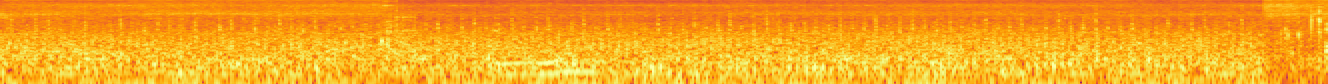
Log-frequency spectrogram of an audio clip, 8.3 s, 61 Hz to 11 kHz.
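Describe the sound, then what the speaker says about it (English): A helicopter in the video game Warzone 3 roars continuously and loudly with a steady dense rotor and engine wash, dipping only briefly in the upper hiss, with no talking over it. "Get out of the chopper. Not in the chopper."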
